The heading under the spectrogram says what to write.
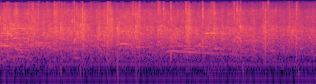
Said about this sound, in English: Clap your hands, ladies and gentlemen.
